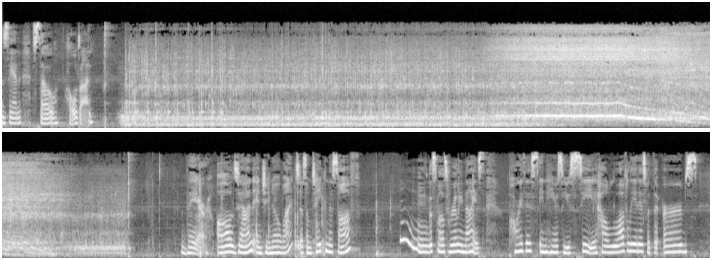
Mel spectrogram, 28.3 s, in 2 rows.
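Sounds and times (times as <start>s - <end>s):
speech: 0.0s - 4.0s, 17.8s - 21.3s, 22.7s - 28.1s
Vitamix blender running: 2.3s - 16.8s.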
